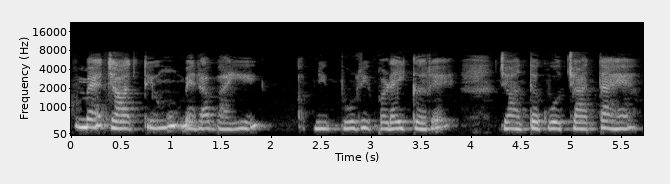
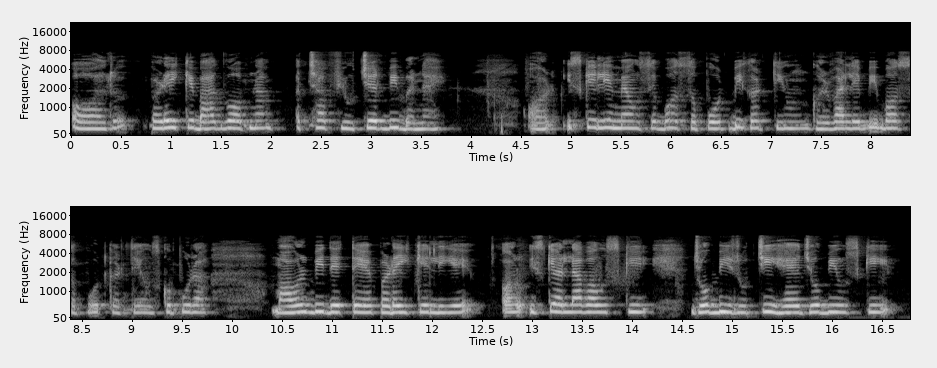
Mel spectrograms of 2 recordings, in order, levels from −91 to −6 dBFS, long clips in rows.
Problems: background sounds at intervals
